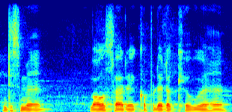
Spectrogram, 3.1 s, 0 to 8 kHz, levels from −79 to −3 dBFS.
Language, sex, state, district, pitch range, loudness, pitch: Hindi, male, Punjab, Pathankot, 110-115 Hz, -18 LUFS, 115 Hz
